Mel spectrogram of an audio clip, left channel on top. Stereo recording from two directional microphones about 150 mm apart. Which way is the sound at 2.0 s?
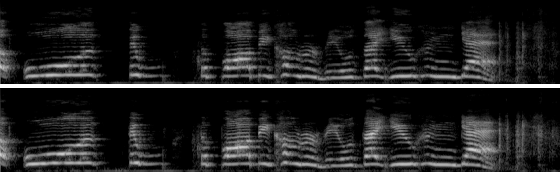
25° left (ahead or behind).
